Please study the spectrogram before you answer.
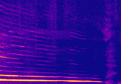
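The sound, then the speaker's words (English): A wolf gives one long howl: a clear, loud tone that slides slowly downward over about two seconds, with a fainter overtone above it, before breaking off. “That's a wolf. It's the sound of the outback”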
